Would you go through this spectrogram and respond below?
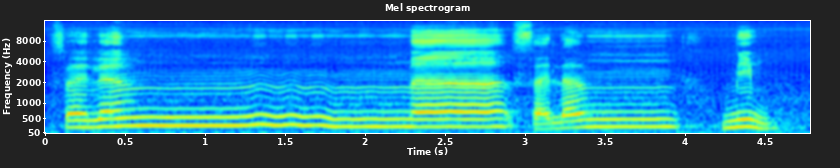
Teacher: mim ialah dua bibir yang dirapatkan secara ringan.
